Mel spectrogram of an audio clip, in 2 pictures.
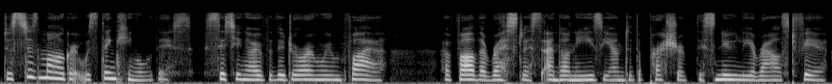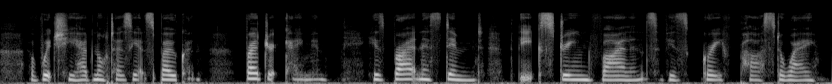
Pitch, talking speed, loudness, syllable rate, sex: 215 Hz, 170 wpm, -20 LUFS, 5.3 syllables/s, female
